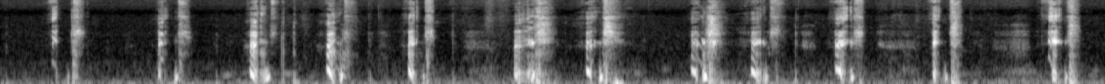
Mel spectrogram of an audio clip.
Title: Fast Teasing Sneezes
